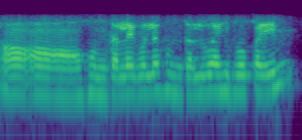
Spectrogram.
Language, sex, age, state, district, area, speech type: Assamese, female, 30-45, Assam, Golaghat, urban, conversation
